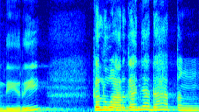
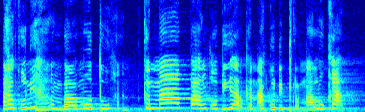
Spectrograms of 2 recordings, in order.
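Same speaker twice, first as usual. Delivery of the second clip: tearful prayer; 7 semitones higher than usual. Retold or imitated. Pastor crying alone to God in her room, pleading tearfully. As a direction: re-enact weeping before God, pitch climbing. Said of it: "saya nangis".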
